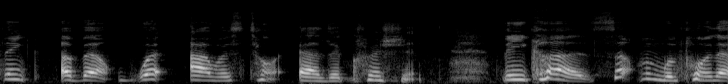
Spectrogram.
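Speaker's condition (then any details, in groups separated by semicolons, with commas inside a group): Cerebral palsy; several unnoticed strokes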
